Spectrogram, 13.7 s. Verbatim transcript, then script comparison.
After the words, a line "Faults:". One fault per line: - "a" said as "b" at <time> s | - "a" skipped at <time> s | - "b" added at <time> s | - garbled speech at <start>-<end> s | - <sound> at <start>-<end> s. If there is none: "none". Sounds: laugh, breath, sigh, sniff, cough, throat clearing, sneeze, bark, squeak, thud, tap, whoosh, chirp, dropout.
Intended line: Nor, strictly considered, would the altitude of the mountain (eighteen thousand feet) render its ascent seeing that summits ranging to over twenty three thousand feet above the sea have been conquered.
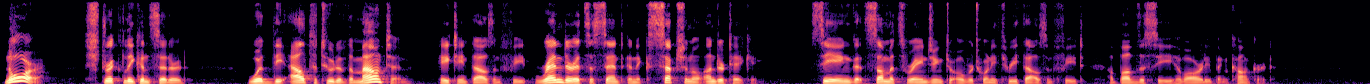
Nor, strictly considered, would the altitude of the mountain (eighteen thousand feet) render its ascent an exceptional undertaking, seeing that summits ranging to over twenty three thousand feet above the sea have already been conquered.
Faults:
- "an exceptional undertaking" added at 6.3 s
- "already" added at 11.9 s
